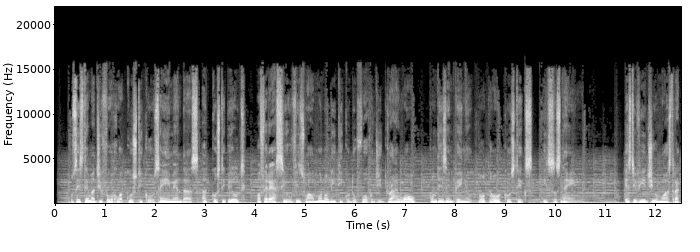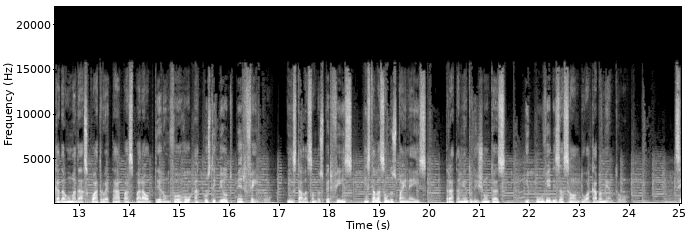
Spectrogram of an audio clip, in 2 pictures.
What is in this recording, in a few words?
Brazilian Portuguese Expaliner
